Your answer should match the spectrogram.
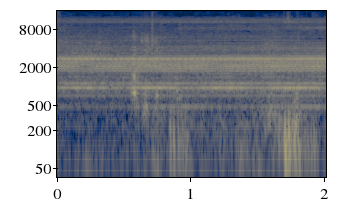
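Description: Steady whine and hum of an open vintage PC running with its Seagate ST-4038 MFM hard drive spinning, with a few light clicks and a low knock about three-quarters of the way through.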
